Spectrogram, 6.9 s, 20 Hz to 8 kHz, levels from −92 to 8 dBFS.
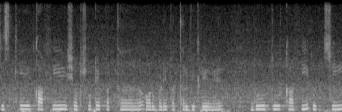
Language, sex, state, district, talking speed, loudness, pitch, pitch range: Hindi, female, Punjab, Kapurthala, 120 wpm, -18 LUFS, 245 Hz, 230-250 Hz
